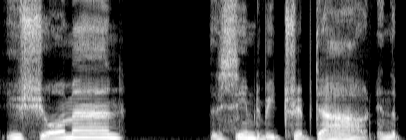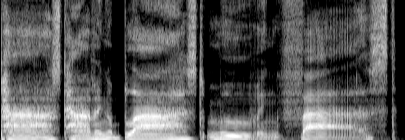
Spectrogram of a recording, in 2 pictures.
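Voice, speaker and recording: A man's voice: medium pitch, big pitch swings, slow pace, vocal fry, pushed and bright, no echo, studio quality, full character voice. A man voicing a blissed-out, dopey stoner in a story, with slurred, slangy, spaced-out drawling. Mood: spaced-out friendly. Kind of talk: acted storytelling.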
